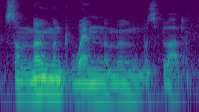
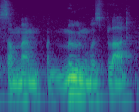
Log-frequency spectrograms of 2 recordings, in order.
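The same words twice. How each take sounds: First: The word 'when' carries a stress. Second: The word 'when' carries no stress. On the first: The speaker calls it right. "we shall put a stress there" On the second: The speaker calls it wrong. "just not not stress at all, but I think that would be unnatural"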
